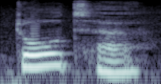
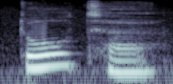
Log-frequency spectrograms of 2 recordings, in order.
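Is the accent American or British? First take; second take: British; British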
